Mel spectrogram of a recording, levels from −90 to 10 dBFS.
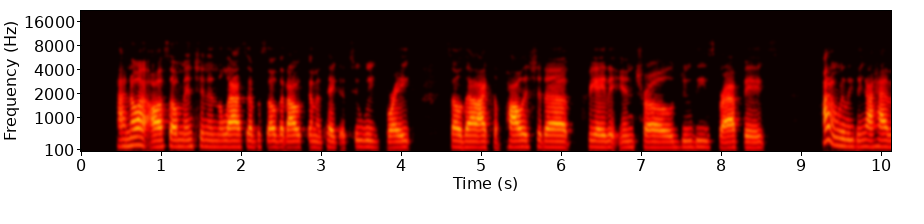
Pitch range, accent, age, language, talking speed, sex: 170-215 Hz, American, 30-49, English, 225 wpm, female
